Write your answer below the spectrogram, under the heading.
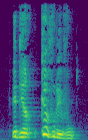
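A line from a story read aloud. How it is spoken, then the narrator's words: Exclaimed. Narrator (French): s'écria le géographe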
